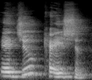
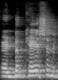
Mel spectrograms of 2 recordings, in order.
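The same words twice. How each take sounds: First: The word is said without a d sound. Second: The word is said with a d sound. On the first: The speaker calls it right. "You need not pronounce the letter D here" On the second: The speaker calls it wrong. "ఎడ్యుకేషన్ కాదు"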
